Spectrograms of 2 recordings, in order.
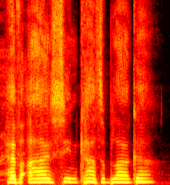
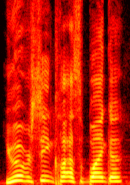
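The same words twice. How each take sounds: First: Exasperated echo of the question; lightly voiced Seagal; playing Seagal. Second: High, eager question; lightly voiced Keenen; playing Keenen Ivory. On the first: Seagal echoing Keenen's question, mildly exasperated. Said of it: "I'll be Steven Seagal". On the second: Friend plays Keenen asking Seagal about Casablanca, eager. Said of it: "You be Keenen Ivory".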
